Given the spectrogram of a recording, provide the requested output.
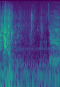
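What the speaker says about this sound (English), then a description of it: "So I'm gonna rinse off really good here" Water splashing and dripping as a face is rinsed after a wet shave, a couple of short close splashes followed by brief trickling.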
